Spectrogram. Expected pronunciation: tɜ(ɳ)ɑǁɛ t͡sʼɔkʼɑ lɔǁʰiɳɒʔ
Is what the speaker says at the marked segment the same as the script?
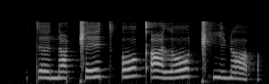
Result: no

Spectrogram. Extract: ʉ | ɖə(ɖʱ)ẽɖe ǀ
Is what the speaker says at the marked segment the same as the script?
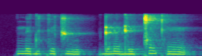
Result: no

